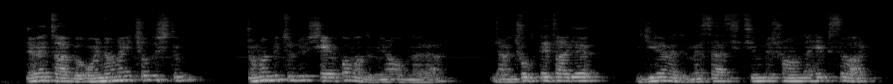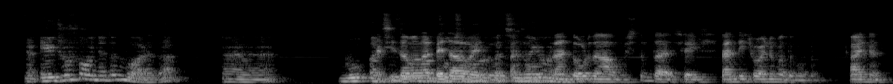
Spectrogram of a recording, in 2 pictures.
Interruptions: present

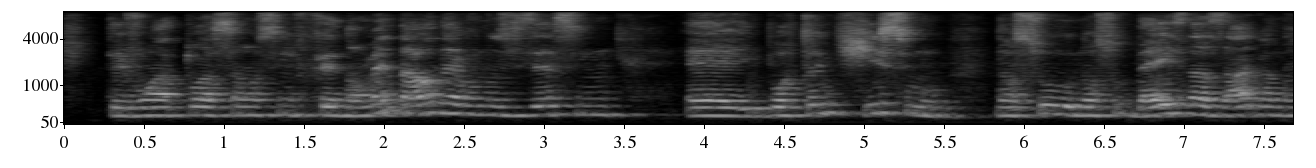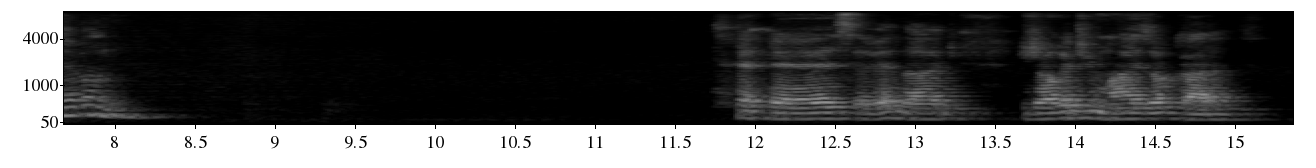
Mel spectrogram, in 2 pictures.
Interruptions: none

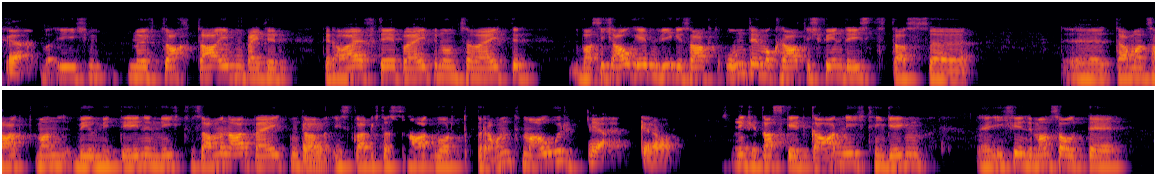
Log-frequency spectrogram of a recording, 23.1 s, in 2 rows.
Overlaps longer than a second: none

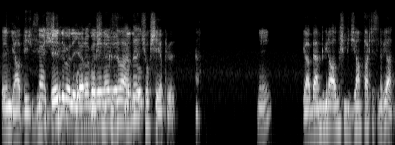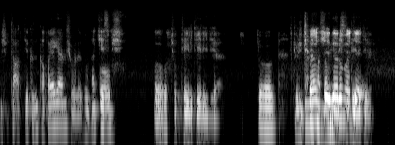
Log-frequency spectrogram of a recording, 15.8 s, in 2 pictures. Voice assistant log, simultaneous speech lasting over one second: present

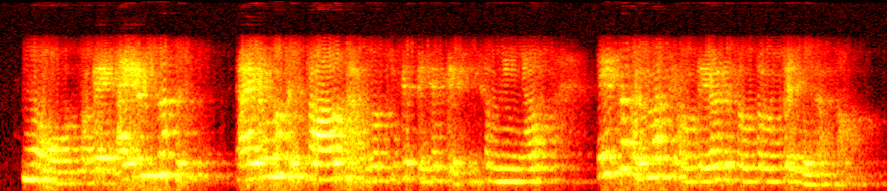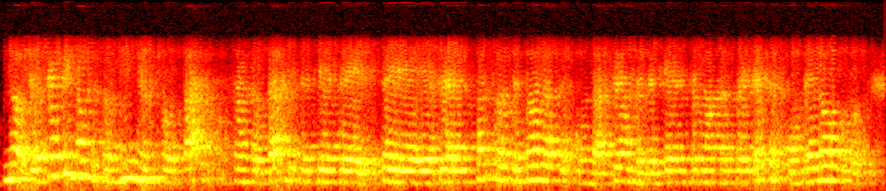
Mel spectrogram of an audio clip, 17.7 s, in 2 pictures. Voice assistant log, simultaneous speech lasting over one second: none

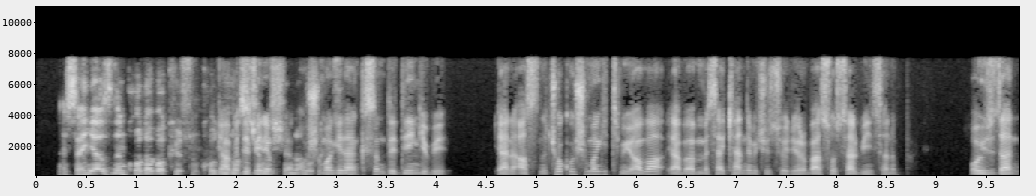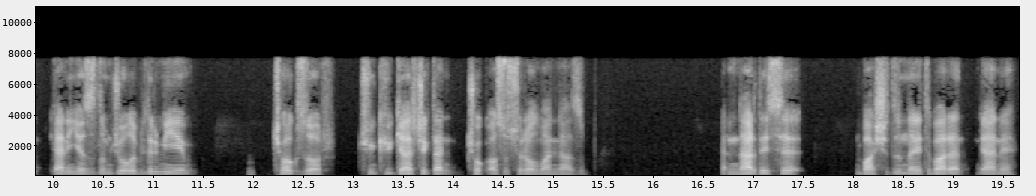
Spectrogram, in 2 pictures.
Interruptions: present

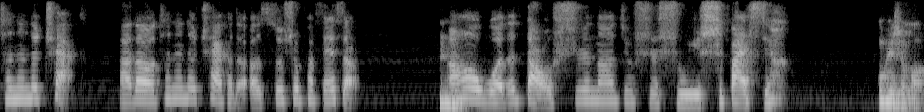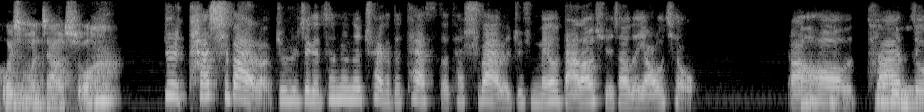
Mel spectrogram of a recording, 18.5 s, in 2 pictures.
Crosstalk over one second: present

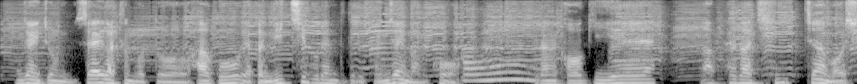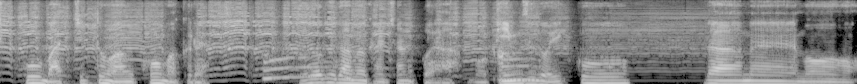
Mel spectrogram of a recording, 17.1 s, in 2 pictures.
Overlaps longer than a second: none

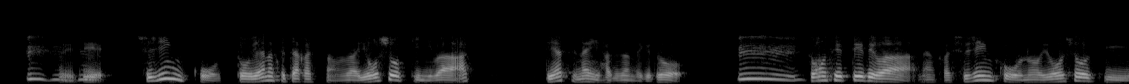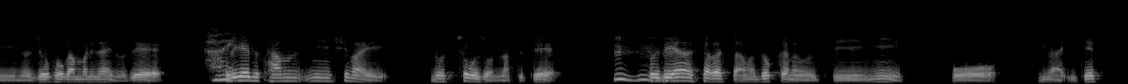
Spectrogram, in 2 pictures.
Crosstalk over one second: none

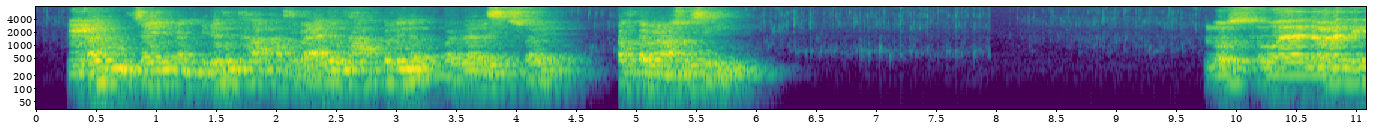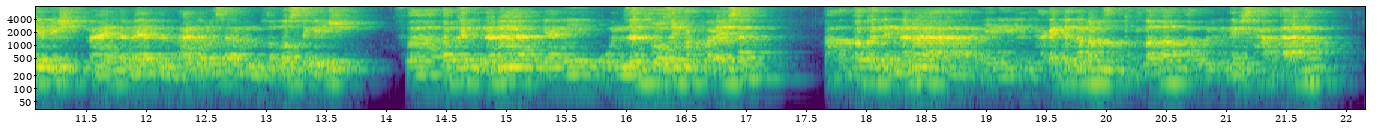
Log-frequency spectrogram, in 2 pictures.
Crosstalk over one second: none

